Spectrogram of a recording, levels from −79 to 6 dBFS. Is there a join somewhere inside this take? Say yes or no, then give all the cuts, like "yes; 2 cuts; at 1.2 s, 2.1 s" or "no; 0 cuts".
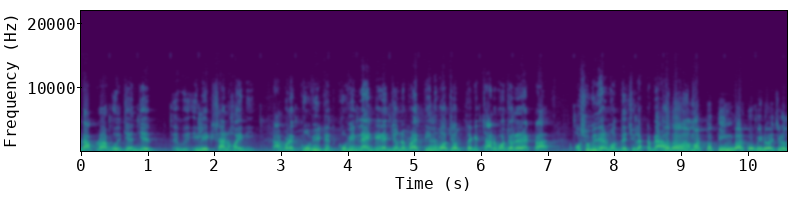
yes; 1 cut; at 2.9 s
